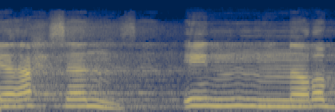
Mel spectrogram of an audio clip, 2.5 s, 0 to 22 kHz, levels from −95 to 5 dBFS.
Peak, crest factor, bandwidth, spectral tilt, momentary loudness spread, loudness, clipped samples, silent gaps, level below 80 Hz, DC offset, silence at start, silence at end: -6 dBFS; 18 dB; 14.5 kHz; -3 dB/octave; 13 LU; -23 LUFS; under 0.1%; none; -58 dBFS; under 0.1%; 0 s; 0 s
